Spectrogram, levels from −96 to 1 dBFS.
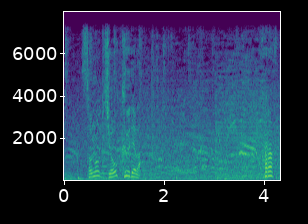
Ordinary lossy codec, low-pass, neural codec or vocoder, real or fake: none; 7.2 kHz; codec, 16 kHz, 16 kbps, FreqCodec, larger model; fake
